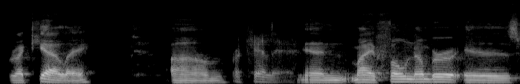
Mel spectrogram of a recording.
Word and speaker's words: Rachiele: L e calm and everyone mispronounce is it including my family if we say Raquel but it's a telling and it should be rocky LA and my phone number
